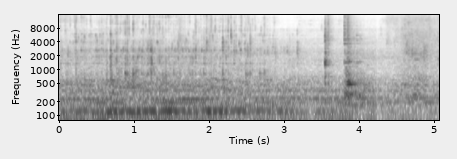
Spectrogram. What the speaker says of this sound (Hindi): ये कीमा साफ कर रही हूँ, कीमा धो रही हूँ।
